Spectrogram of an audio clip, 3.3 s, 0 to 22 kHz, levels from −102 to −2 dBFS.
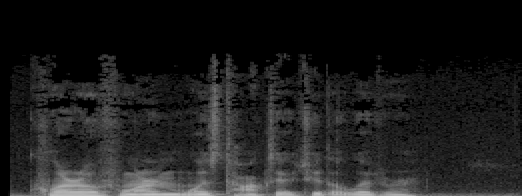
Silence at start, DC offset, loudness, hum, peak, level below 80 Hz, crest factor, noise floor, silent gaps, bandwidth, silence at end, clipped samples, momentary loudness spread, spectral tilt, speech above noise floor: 0.05 s; under 0.1%; -34 LUFS; none; -18 dBFS; -62 dBFS; 16 dB; -60 dBFS; none; 15.5 kHz; 0.65 s; under 0.1%; 9 LU; -8 dB/octave; 27 dB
